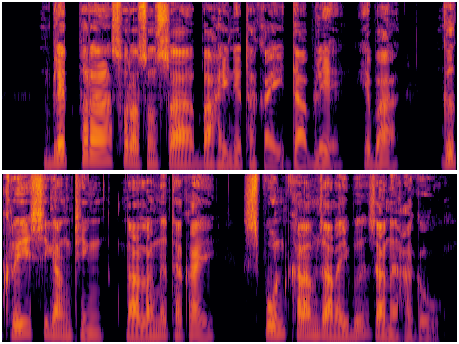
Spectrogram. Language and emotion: Bodo, neutral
